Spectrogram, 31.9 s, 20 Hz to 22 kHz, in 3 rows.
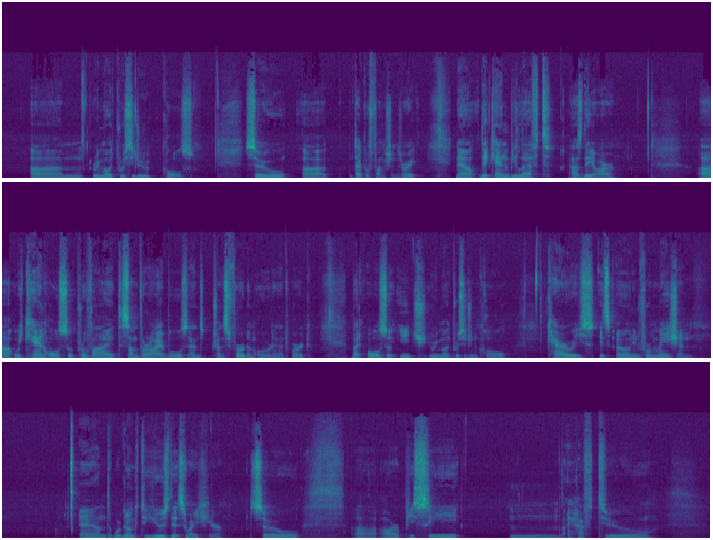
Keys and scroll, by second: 27.5-27.8 typing.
